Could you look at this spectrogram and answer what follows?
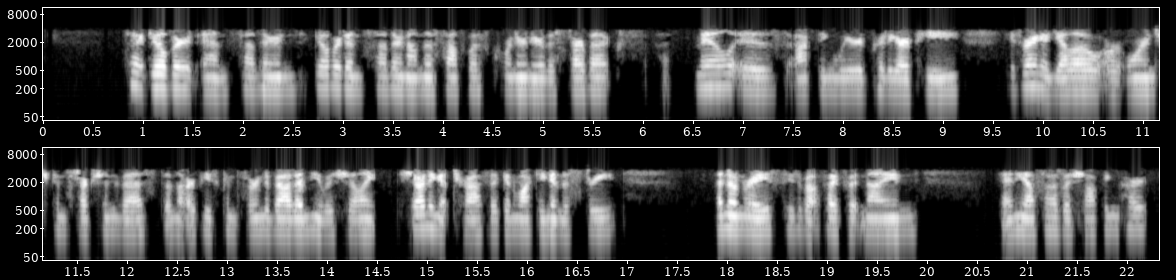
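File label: police dispatch radio, scanner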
